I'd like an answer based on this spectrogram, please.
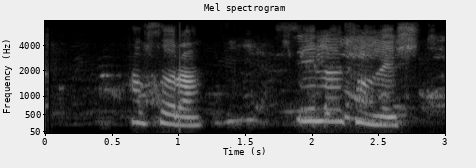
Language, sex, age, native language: Icelandic, female, 11, Icelandic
